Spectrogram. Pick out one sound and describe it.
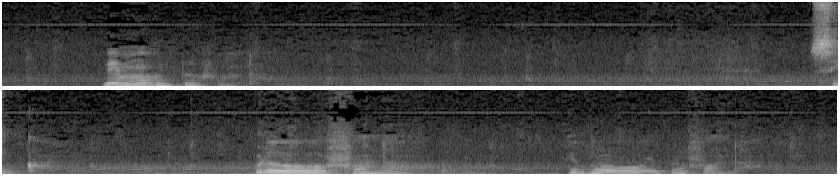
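A woman speaks in short phrases.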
